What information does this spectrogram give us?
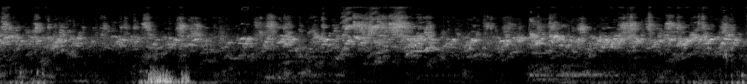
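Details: Pet budgies feeding on wheat germ keep up a busy stream of scratchy, high chirps and warbles, overlapping without pause; a short low knock sounds near one and a half seconds.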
